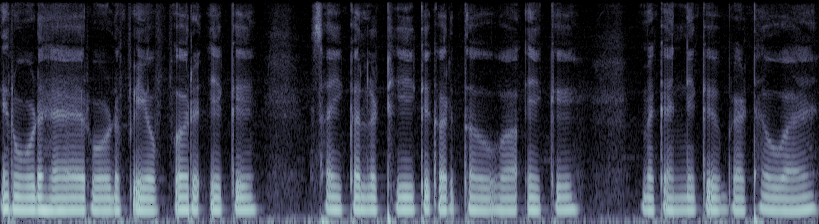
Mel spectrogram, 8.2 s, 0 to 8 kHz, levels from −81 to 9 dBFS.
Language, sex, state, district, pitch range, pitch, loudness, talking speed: Hindi, male, Bihar, Vaishali, 120-125 Hz, 120 Hz, -17 LUFS, 110 wpm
